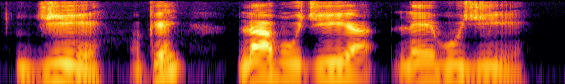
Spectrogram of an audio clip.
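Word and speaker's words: bugie: Porque dice la bullía, le bullie, bullie, ¿ok? Entonces aquí sí tiene que sonar la I.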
